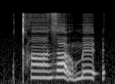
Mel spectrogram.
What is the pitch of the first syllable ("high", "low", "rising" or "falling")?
high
